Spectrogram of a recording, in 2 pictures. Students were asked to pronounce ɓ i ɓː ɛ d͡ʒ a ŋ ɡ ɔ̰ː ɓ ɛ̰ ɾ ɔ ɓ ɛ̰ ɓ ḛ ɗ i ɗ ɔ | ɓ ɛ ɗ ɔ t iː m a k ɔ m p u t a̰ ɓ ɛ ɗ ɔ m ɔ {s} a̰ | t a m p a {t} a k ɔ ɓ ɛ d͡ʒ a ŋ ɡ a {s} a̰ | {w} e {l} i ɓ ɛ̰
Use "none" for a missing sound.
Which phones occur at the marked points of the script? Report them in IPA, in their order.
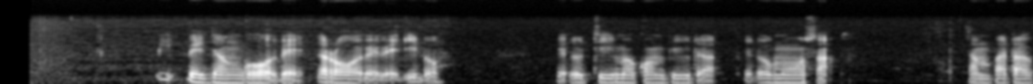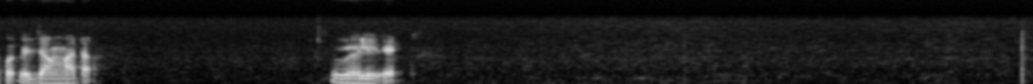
s, t, t, w, l

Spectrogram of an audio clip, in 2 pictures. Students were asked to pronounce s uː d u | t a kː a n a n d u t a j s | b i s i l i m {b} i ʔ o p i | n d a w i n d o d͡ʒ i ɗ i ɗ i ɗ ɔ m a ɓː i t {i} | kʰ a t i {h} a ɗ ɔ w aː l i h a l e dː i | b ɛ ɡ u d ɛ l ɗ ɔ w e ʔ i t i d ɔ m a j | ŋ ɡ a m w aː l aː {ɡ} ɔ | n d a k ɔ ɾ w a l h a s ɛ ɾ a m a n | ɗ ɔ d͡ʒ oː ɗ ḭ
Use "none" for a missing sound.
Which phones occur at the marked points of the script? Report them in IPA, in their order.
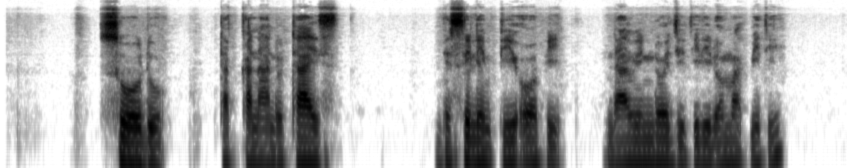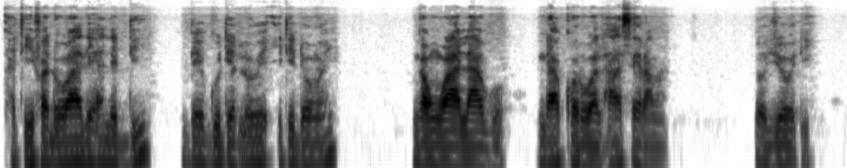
p, i, f, ɡ

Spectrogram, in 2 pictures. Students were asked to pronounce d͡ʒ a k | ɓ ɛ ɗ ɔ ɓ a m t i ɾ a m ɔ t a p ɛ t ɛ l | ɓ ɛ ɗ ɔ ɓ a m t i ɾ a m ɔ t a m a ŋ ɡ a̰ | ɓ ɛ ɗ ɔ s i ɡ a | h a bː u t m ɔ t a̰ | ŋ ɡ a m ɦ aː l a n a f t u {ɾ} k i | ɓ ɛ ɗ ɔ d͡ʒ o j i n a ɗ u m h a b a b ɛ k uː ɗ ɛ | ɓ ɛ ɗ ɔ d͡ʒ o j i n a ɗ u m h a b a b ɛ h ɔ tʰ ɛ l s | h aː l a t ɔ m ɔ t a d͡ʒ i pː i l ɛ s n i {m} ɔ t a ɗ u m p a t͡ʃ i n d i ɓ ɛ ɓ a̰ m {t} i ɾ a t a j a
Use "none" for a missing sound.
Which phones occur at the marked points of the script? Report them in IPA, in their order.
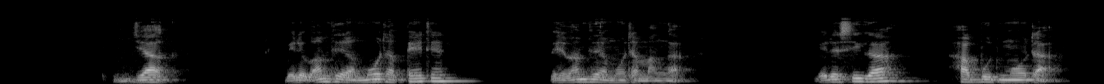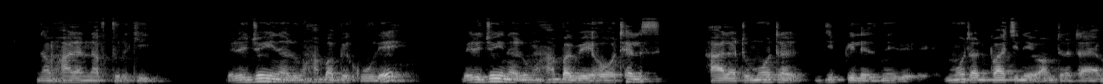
ɾ, m, t

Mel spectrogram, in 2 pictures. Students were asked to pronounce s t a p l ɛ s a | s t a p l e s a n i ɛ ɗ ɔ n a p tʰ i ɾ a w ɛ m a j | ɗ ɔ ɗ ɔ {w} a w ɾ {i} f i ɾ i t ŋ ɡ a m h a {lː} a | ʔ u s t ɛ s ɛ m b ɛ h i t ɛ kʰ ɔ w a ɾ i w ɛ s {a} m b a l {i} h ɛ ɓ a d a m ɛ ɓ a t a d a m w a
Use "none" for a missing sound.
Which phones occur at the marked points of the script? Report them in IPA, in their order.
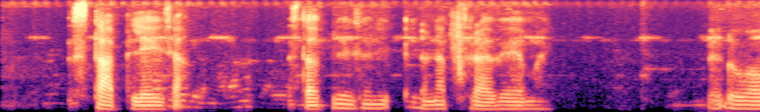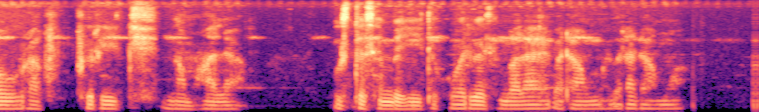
w, a, l, ɛ, a

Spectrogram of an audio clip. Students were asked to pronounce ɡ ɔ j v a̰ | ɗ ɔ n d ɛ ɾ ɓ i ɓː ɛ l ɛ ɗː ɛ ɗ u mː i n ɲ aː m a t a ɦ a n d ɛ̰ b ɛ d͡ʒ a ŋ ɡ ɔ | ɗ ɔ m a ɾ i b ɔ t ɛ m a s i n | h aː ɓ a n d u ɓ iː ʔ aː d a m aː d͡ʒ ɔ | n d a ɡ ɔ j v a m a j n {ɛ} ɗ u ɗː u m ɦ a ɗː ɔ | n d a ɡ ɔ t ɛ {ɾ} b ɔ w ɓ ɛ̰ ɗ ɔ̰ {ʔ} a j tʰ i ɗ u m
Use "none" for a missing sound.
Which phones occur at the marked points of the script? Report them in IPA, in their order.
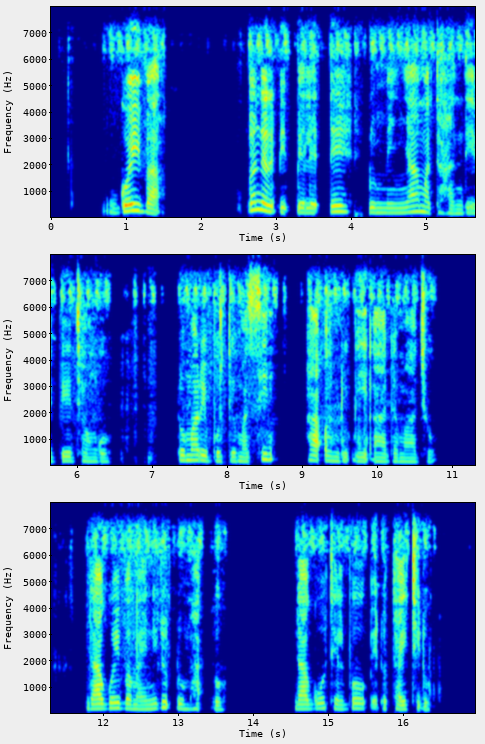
i, l, t

